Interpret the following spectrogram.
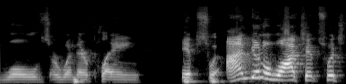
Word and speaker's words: Ipswich: Okay, it is Ipswich.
